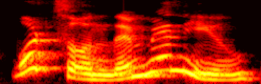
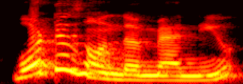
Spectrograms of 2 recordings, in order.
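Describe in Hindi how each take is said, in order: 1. शब्द 'what' और 'is' मिलकर 'whats' बन जाते हैं। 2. शब्द 'what' और 'is' अलग-अलग बोले जाते हैं। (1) "इसे हम कॉन्ट्रैक्शन कहते हैं" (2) "ये भी सही है"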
